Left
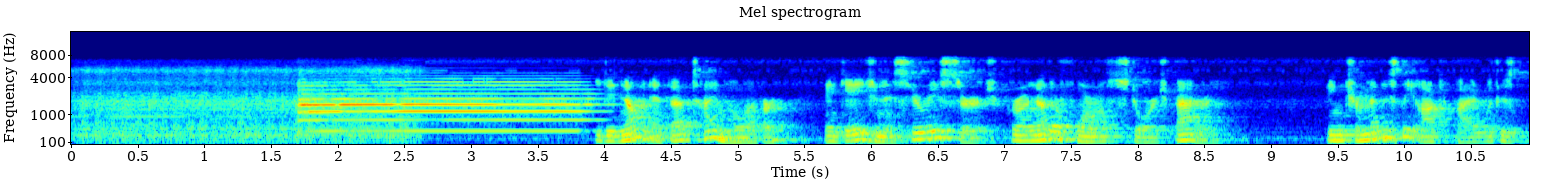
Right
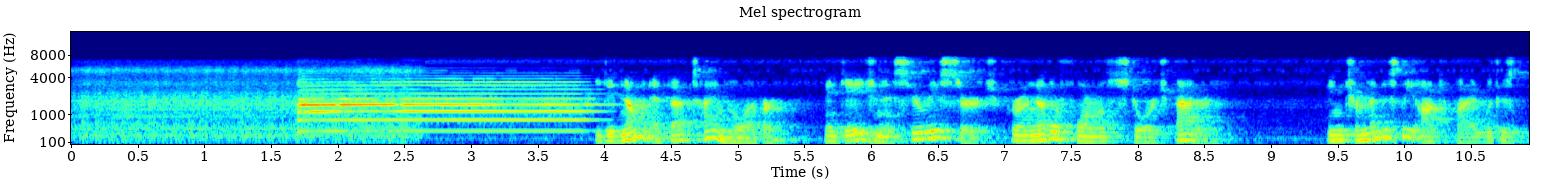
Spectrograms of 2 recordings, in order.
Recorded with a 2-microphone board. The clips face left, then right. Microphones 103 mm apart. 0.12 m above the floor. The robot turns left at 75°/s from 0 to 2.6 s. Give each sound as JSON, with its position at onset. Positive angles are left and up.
{"t": 1.7, "sound": "a trumpet", "azimuth_deg": -160, "distance_m": 2.0}
{"t": 3.9, "sound": "a man speaking", "side_deg": -20, "distance_m": 1.2}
